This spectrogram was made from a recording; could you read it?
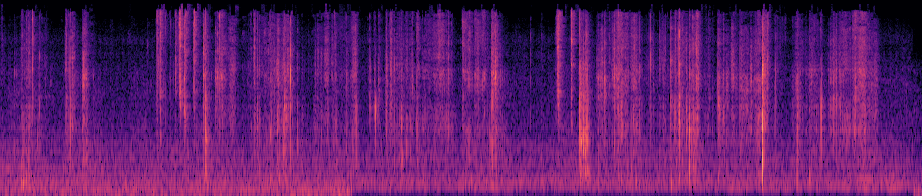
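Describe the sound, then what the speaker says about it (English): Masking tape being pulled and pressed onto cardboard head pieces for a nutcracker, quiet close crinkling and tearing rustles in irregular bursts. "using some masking tape, tape the darts together"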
